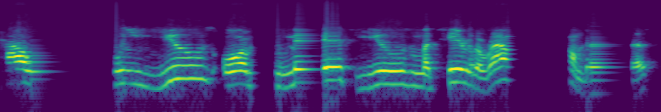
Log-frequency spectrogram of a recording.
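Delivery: slow, deliberate oration with long pauses; spoken-word pondering. Acted. Co-host expounds on history and time, slow deliberate oration. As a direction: weigh each phrase, pausing heavily between them. Improvised philosophical monologue on history.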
